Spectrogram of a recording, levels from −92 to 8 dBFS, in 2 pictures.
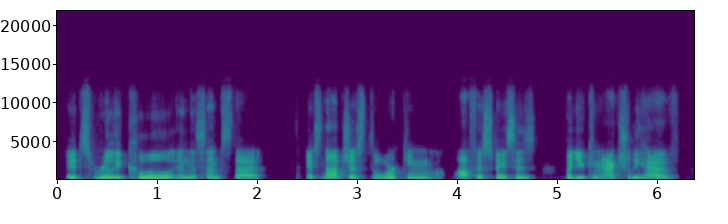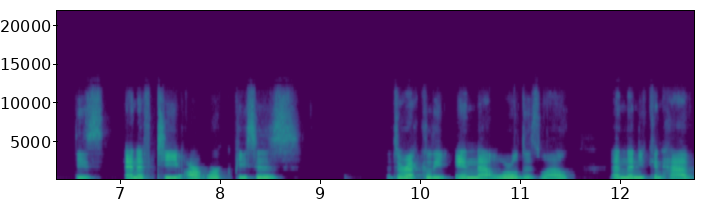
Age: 20-39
